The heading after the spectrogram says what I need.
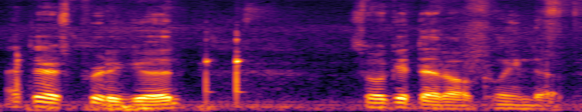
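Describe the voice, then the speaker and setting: A man demonstrating survival skills outdoors in a relaxed, rambling, folksy way. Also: sits low, brisk, slight background noise. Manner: laid-back, rambling, folksy. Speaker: survival vlogger. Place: outdoors in a rural area.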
